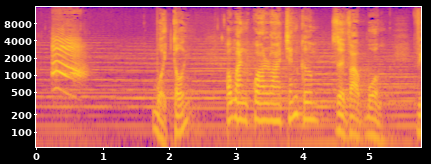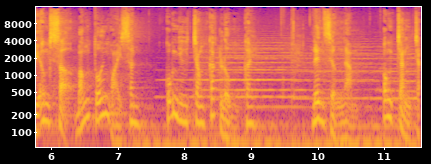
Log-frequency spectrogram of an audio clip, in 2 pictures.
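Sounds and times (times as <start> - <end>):
crow cawing: 0.2 - 1.0
speech: 1.8 - 9.2, 10.0 - 11.5.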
